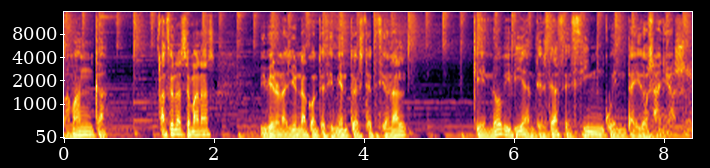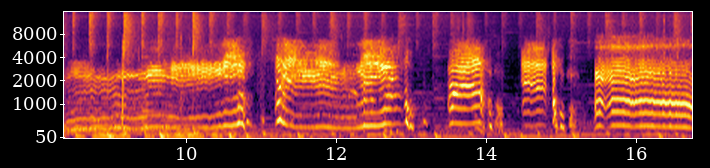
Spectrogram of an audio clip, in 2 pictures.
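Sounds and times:
speech: 0:00.1 - 0:00.7, 0:01.3 - 0:04.7, 0:05.5 - 0:08.5
newborn baby crying in the village of Las Casas del Conde in Salamanca Spain: 0:08.2 - 0:16.7.

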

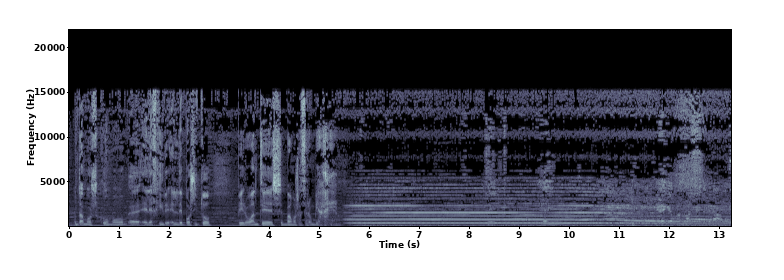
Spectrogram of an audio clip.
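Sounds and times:
speech: 0:00.1 - 0:05.5
alarm sirens wailing over Odessa Ukraine, a Black Sea port city: 0:03.1 - 0:13.2.

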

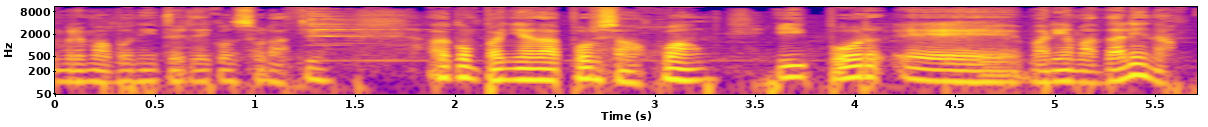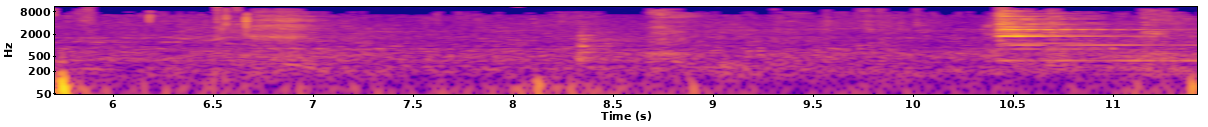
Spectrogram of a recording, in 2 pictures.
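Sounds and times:
speech: 0:00.0 - 0:05.8
murmuring outdoor crowd: 0:00.2 - 0:11.4
bell ringing during procession: 0:01.2 - 0:03.4, 0:10.4 - 0:11.4.

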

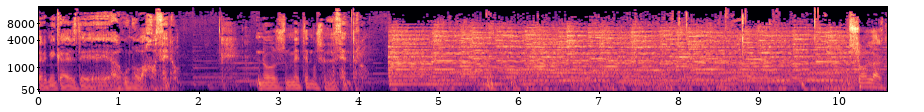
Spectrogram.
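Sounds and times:
speech: 0:00.0 - 0:01.8, 0:02.7 - 0:04.2, 0:10.2 - 0:10.6
cathedral bells pealing at noon: 0:04.4 - 0:10.6.

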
